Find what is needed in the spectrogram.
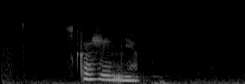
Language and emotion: Russian, neutral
